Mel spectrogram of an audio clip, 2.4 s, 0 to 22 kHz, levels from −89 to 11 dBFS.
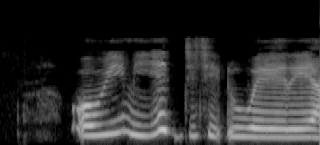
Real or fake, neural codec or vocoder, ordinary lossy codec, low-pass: real; none; AAC, 32 kbps; 7.2 kHz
